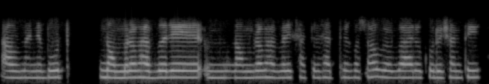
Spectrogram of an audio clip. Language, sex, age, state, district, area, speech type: Odia, female, 18-30, Odisha, Sundergarh, urban, conversation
